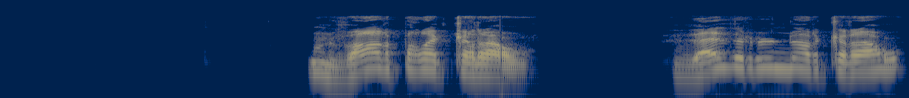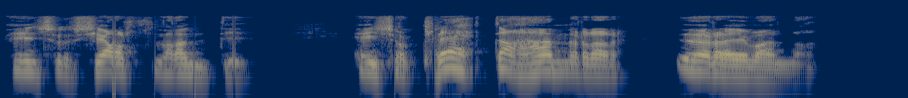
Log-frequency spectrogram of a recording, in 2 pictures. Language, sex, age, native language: Icelandic, male, 70-79, Icelandic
